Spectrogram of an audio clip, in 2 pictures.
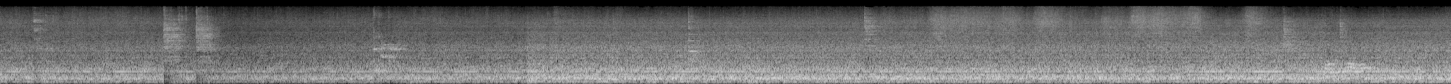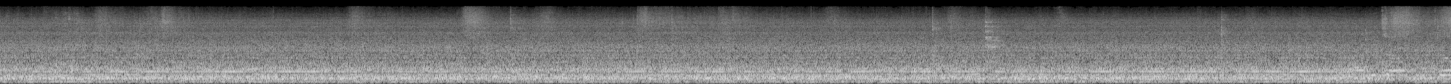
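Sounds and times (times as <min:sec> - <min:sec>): food frying in a pan: 0:00.0 - 0:29.0
loud steady rushing noise: 0:03.6 - 0:29.0.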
